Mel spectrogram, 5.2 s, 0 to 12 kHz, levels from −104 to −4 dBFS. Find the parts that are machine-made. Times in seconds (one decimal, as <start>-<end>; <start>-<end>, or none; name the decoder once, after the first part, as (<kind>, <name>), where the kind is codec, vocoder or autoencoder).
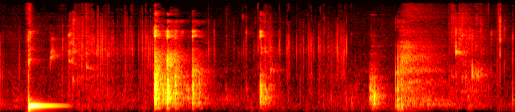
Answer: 0.0-2.3 (autoencoder, DAC-VAE); 4.1-5.2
